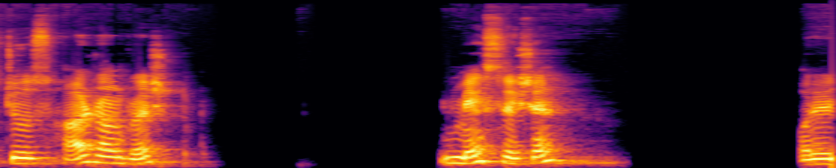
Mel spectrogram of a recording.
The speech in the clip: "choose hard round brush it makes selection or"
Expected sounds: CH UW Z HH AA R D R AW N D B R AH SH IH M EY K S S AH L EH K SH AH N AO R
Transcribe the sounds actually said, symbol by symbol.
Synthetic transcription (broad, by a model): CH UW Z HH AA R D R AW N D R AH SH IH M EY K S S AH L EH K SH AH N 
